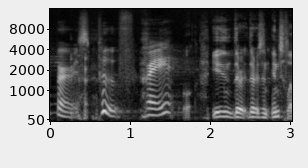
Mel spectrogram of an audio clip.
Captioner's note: laughs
